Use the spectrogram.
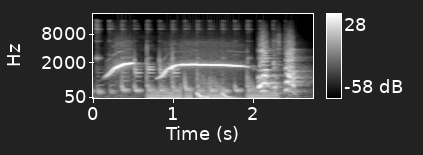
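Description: A person whistling a few rising, sliding notes, loud and close, with a long held tone in the middle, ending in breathy trills.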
